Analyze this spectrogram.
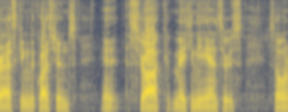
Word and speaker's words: Strzok: record straight on that struck is the correct pronunciation and I've been saying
